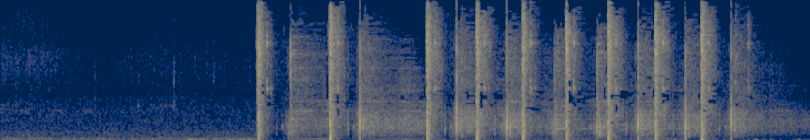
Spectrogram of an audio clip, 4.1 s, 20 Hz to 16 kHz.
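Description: Ruger 10/22 semi-automatic .22 LR rifle fired rapidly, a string of about fifteen sharp shots at roughly five to six a second, starting about a second in and stopping shortly before the end.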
